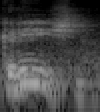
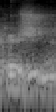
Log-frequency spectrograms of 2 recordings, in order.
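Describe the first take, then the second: First: It is said with a Russian accent. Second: It is said with an American accent. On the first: This is how the audience says it. "when you say, you say Krishna" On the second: This is how the speaker says it. "I say Hare Krishna"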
